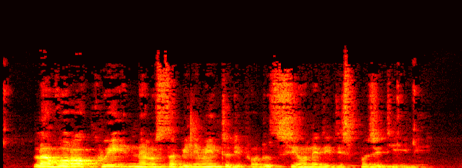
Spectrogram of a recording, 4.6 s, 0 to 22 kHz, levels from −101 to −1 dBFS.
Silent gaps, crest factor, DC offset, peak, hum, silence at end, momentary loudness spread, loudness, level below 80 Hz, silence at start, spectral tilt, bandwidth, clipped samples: none; 18 dB; under 0.1%; -2 dBFS; none; 0.45 s; 15 LU; -19 LUFS; -56 dBFS; 0.35 s; -6.5 dB/octave; 13.5 kHz; under 0.1%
